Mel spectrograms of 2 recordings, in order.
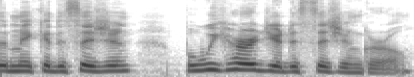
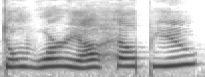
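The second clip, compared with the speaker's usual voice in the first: higher mock mother voice; lightly voiced eager mama; imitating Mama; 9 semitones higher than usual. Mama promising Bada help with grandkids, higher mock voice.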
